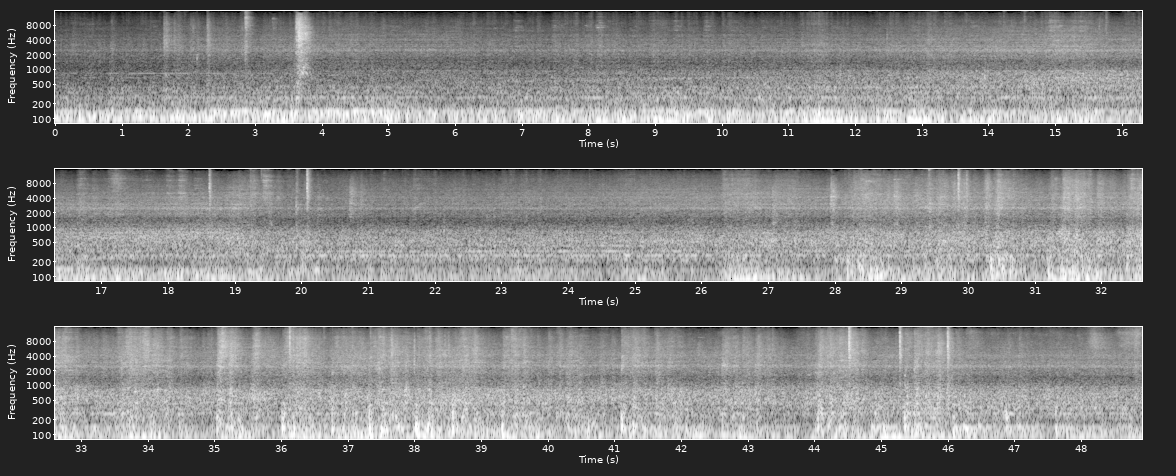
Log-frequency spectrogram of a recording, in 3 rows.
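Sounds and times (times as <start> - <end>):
train coach low rumble: 0.0 - 48.9
wheels clicking over rail joints: 26.2 - 48.9.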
